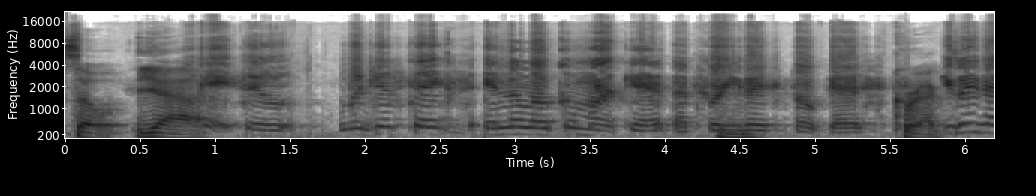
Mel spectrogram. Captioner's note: on phone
